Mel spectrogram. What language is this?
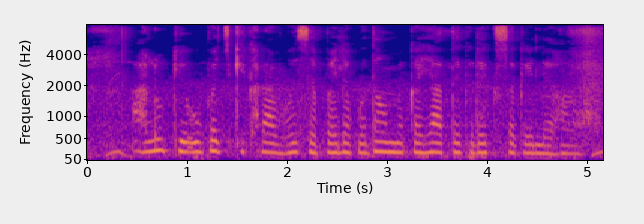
Maithili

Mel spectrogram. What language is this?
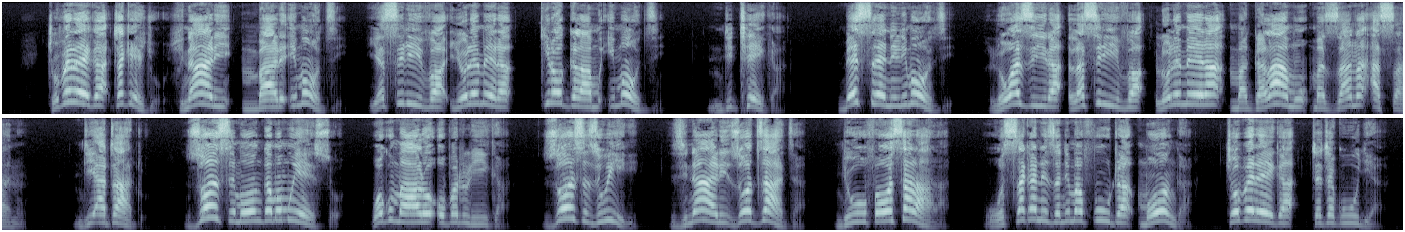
Nyanja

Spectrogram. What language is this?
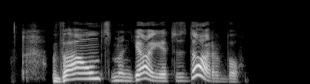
Latvian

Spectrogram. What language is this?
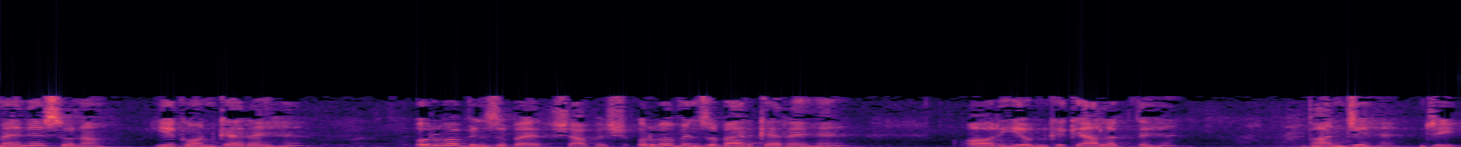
Urdu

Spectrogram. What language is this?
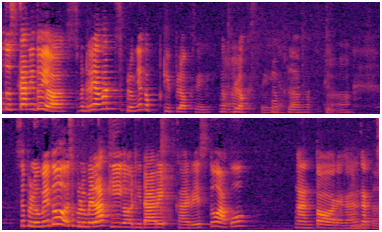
Indonesian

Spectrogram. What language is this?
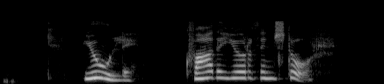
Icelandic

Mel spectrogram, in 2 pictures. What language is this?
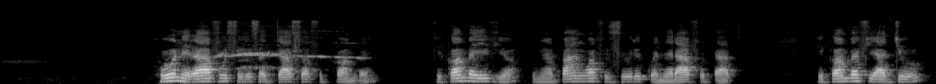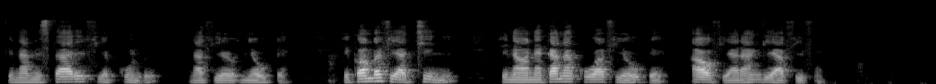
Swahili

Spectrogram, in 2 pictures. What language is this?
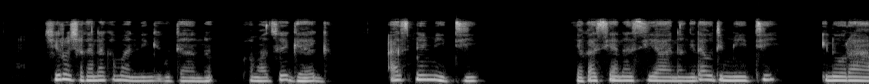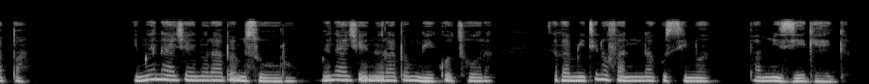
Ndau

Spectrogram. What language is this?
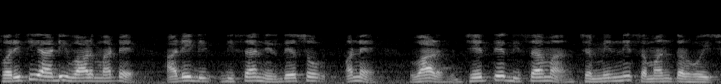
Gujarati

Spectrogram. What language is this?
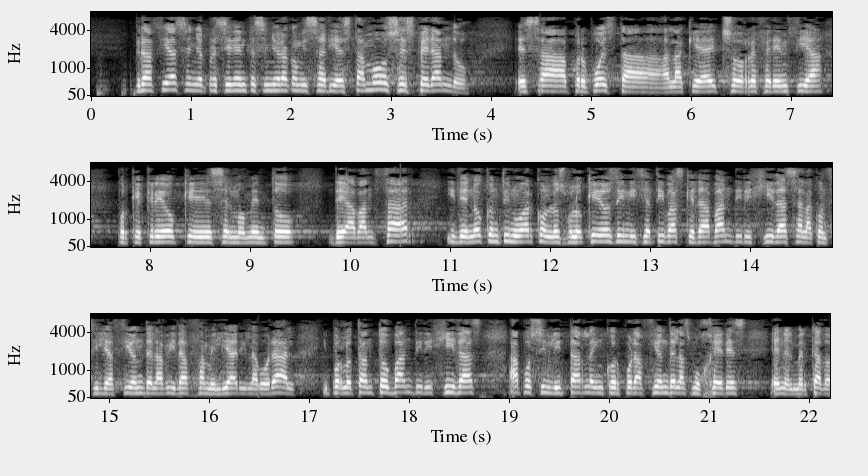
Spanish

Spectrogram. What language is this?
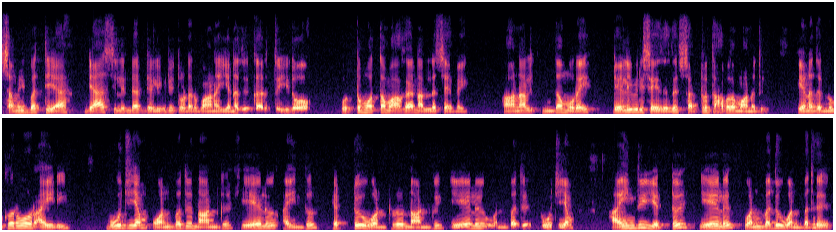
Tamil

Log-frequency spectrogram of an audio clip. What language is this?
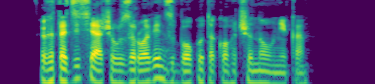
Belarusian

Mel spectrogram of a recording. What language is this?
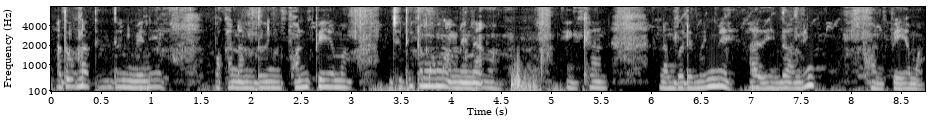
Santali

